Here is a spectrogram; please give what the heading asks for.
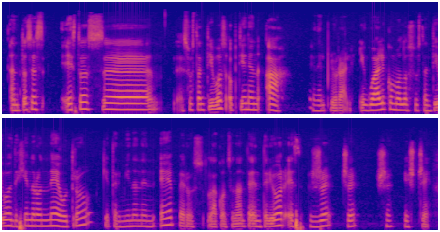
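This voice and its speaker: A woman with Ukrainian as her first language, patiently explaining grammar as a teacher and repeating example words slowly. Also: medium pitch, creaky, darkish tone, no echo.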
